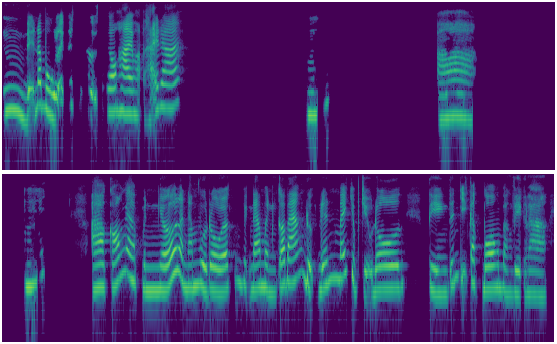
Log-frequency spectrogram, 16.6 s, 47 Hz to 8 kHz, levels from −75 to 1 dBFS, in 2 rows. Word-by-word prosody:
ừm, 285 -2 -3
để 280 - +1
nó 340 - +5
bù 280 -7 +2
lại - - +3
cái 345 - -9 0.3
sự - - -1 0.2
CO2 280 -1 +5
họ - - -3
thải - - 0
ra 325 +1 0
á. 335 +3 +1 1.9
Ừm 255 0 -3
hứm. 365 +2 -16 1.6
À. 235 0 -2 1.5
Ừm 260 -1 -2
hứm. 285 +8 -6 0.7
À, 250 +1 +4
có 260 +3 +3
nha, 365 -4 0
mình 230 -1 -3
nhớ 240 +10 +5
là 395 - +3
năm 245 -1 -3
vừa 255 -3 +1
rồi 225 -2 +2
á, 230 - +6 0.2
Việt 265 -4 -10
Nam 245 +2 +1
mình 225 -4 -4
có 260 - +4
bán 305 +5 +3
được 285 - -1
đến 260 +8 -2
mấy 335 +1 +1
chục - - -5
triệu 405 0 -3
đô 240 +1 +2 0.4
tiền 210 -2 -2
tín 280 +6 -6
chỉ 375 +3 -1
carbon 245 -6 +1
bằng 220 -3 -7
việc 210 -1 -2
là 200 -1 -3
255 Hz, 165 wpm, -22 LUFS, 235-295 Hz, 1.9 s, á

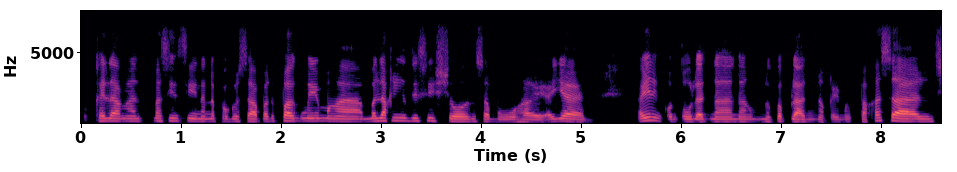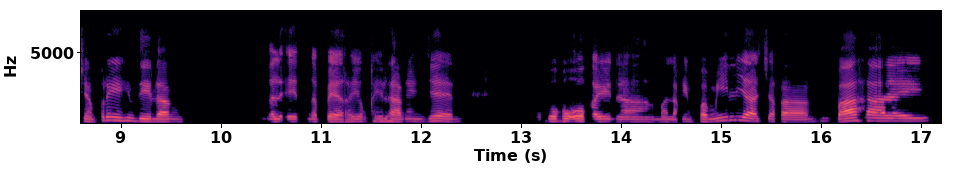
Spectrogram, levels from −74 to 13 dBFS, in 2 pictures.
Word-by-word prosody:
Kailangan 180 -1 0 0.2
masinsinan 180 -2 -4
na 170 - -5
pag-usapan 165 0 -2
pag 190 -2 +5
may 185 0 -2
mga 170 -3 +1
malaking 195 +4 -1
desisyon 175 -4 -1
sa 160 0 -3
buhay 150 -2 -3
ayan. 160 -5 +3 0.6
Ayan 215 +2 +3
kung 155 - -8
tulad 160 -1 +2
na 155 0 0
ng 155 -1 -7
nagpaplano 150 -1 0
na 140 - -8
kay 145 0 -10
magpakasal 165 +2 +3
syempre 210 +7 -2
hindi 180 -4 0
lang, 155 -2 +2 0.8
maliit 160 -1 -1
na 155 - -3
pera 150 -1 +1
yung 160 -1 -5
kailangan 160 0 -2
diyan. 170 -2 0 0.9
Bubuo 170 +1 +4
kayo 160 0 +2
ng 150 -1 -5
malaking 150 +1 -7
pamilya, 205 +6 +1
tsaka 150 -3 -1 0.2
bahay 185 0 +4
165 Hz, 130 wpm, -23 LUFS, 155-180 Hz, 0.9 s, pag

